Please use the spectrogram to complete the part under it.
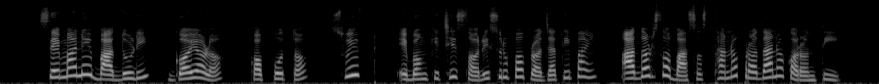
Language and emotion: Odia, neutral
